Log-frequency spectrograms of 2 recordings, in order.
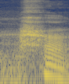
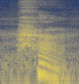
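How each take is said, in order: Both takes have the same delivery.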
